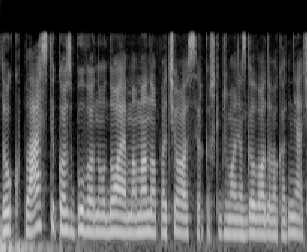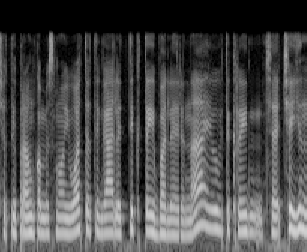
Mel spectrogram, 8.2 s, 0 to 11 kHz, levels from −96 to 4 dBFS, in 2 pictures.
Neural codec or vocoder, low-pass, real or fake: none; 7.2 kHz; real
